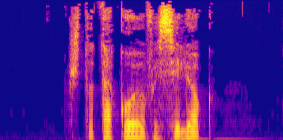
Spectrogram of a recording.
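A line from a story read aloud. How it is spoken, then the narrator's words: Quiet question. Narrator (Russian): тихо спросил Мариан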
